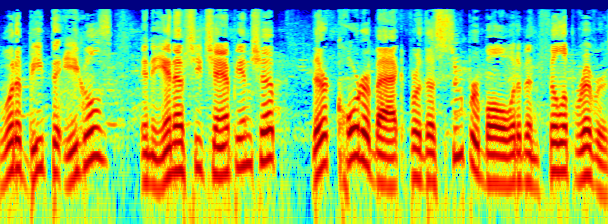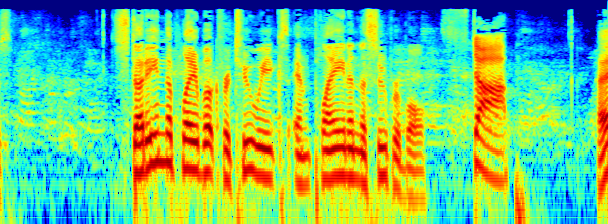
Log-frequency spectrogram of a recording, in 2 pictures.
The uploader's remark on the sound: live from ABQ Axe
